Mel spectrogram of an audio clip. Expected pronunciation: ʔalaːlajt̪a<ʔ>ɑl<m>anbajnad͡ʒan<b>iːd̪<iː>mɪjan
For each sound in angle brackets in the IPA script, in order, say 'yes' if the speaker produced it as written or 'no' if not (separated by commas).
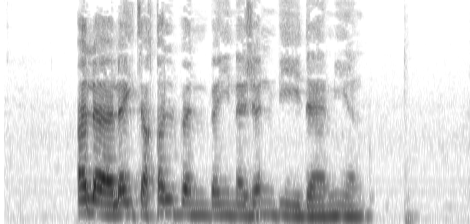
no, no, yes, no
